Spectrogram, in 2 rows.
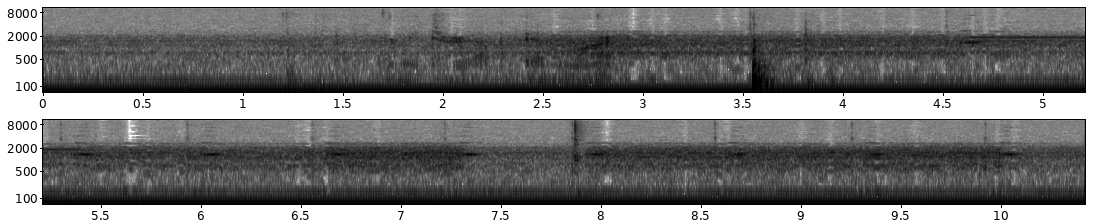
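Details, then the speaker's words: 1980s Kenwood TS-430S transceiver after Kenwood relay-contact fix procedure: steady, even hiss with no crackling or dropouts, one brief click; remaining volume variations are antenna signal level, not the radio. "let's give it a moment here so i i think the variations in volume there are from the signal level on the antenna now not the radio anymore"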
